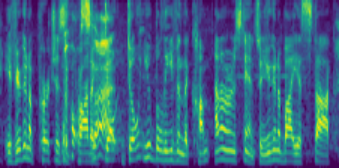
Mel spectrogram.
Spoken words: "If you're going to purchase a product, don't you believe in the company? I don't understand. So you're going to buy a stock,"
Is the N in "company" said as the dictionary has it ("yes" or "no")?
no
